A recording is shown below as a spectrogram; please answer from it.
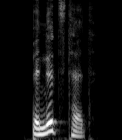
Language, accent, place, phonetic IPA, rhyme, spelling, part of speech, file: German, Germany, Berlin, [bəˈnʏt͡stət], -ʏt͡stət, benütztet, verb, De-benütztet.ogg
- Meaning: inflection of benützen: 1. second-person plural preterite 2. second-person plural subjunctive II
